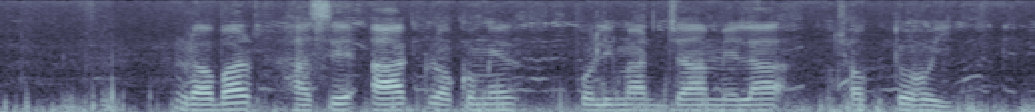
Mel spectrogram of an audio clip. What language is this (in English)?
Bangla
